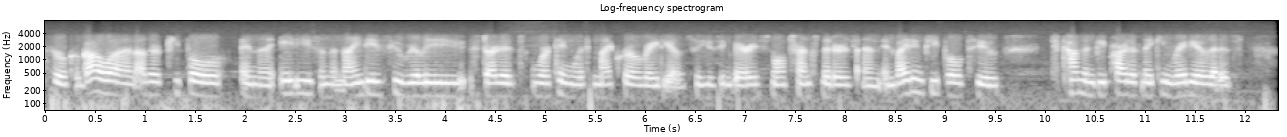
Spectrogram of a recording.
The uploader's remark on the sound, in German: Am Telefon, als sie gerade Santa Cruz (Kalifornien) unsicher machte.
